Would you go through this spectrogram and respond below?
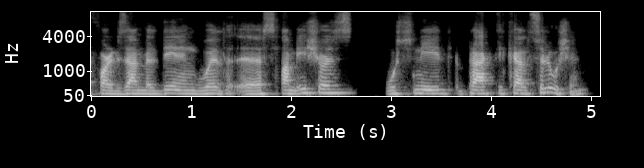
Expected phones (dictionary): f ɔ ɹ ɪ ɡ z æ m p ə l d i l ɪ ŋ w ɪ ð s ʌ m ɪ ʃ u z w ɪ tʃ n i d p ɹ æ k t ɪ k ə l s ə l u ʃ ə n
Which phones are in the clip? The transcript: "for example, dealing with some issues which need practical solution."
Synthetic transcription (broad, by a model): f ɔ ɹ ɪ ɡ z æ m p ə l d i l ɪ ŋ w ɪ ð s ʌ m ɪ ʃ u z w ɪ tʃ n i d p ɹ æ k t ɪ k ə l s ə l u ʃ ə n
